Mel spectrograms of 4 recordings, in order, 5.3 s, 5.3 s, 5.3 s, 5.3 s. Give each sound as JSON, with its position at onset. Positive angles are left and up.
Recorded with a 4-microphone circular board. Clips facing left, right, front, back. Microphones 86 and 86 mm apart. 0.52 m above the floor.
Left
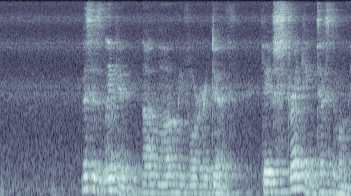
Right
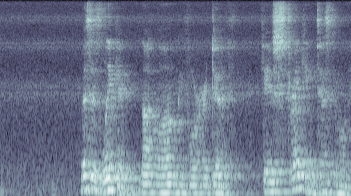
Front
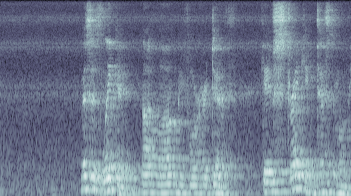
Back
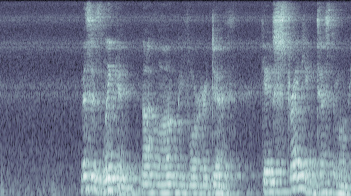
{"t": 1.2, "sound": "a man speaking", "azimuth_deg": -90, "distance_m": 1.8}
